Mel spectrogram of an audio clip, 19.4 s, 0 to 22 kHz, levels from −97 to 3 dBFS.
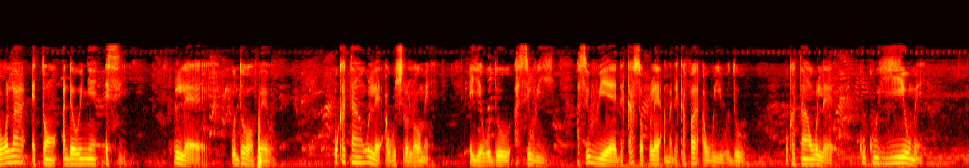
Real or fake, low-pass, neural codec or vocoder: real; 7.2 kHz; none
